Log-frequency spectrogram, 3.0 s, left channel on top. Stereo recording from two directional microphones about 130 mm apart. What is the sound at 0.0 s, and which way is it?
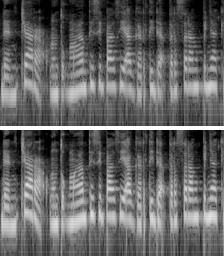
A woman's voice, 40° right (ahead or behind).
